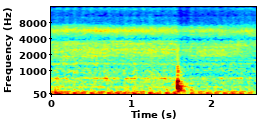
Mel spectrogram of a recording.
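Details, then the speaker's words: Honda Airblade 150 scooter that was cutting out while riding: after side-stand switch wires were bridged, engine starts and idles with side stand down, low even putter with one brief clack, running steadily without stalling. "pero gumagana siya kasi nga nak nakarekta na siya guys kaya kahit nakababa yan mapapagana mo na siya ulit"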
